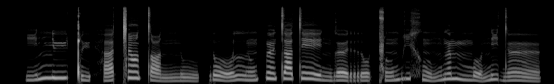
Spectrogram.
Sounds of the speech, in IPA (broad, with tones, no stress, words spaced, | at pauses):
i˨˥nːyː˥ǃy˨˩ ha˨˥ǀɛ̃˥ tˤo˨˩nːu˨˩ | ɾoː˧˩˧lːũ˨˥ pœ̃˥ta˥teː˥˨ ŋɡœ˨˩ ro˨˩ǁũ˨˥bi˥xũ˧˩˧ ŋɡœ̃˥mːo˧˩˧ni˥˨ dœ̃ː˥˨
